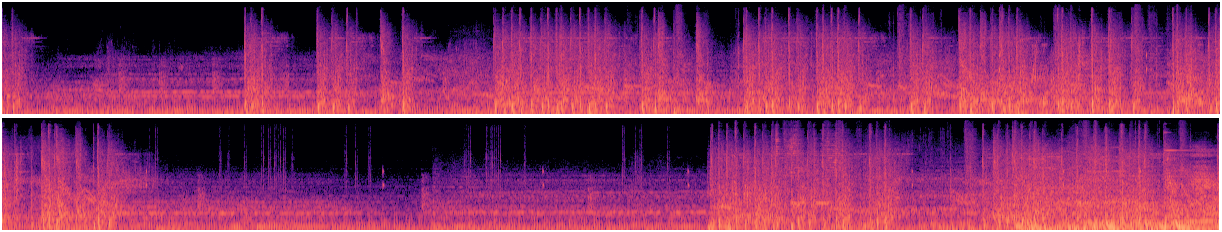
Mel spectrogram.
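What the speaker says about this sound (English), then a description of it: "Shooters, start shooting." Sustained rapid gunfire from shooters in a video game, dense bursts of cracking shots rattling almost continuously, with one brief lull before the firing picks up loudly again.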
